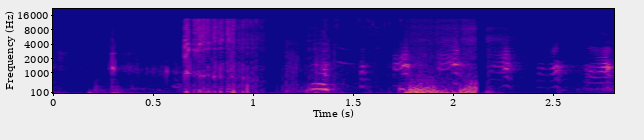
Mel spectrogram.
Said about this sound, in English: Okay. So we just set down the rustly plastic bag full of tortilla chips next to the microphone.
